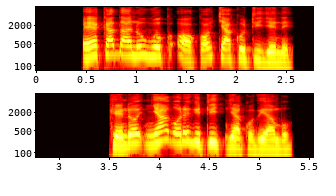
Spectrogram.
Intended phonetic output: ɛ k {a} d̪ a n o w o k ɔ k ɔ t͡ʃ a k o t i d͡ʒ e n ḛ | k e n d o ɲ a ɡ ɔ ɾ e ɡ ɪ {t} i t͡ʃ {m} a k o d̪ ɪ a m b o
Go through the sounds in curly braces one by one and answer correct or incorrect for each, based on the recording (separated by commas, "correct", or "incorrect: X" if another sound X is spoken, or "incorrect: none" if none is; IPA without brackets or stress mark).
correct, correct, incorrect: ɲ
